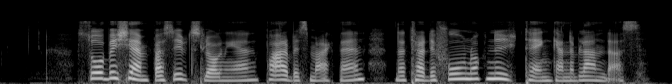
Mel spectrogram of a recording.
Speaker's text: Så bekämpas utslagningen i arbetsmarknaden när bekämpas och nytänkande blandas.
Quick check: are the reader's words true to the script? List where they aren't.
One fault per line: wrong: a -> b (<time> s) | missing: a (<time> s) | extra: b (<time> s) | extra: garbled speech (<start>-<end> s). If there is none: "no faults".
wrong: i -> på (2.6 s)
wrong: bekämpas -> tradition (4.0 s)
